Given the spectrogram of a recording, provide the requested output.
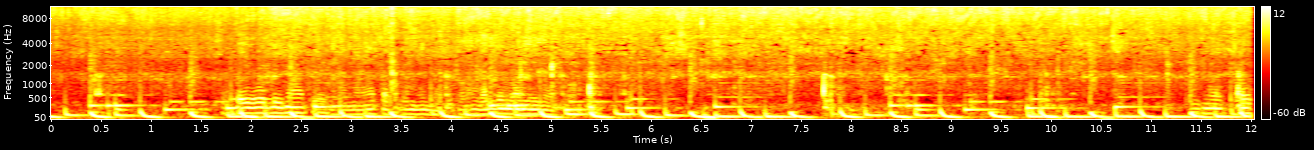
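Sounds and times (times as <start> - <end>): background music: 0.0 - 12.0
onions sizzling in hot oil: 0.0 - 12.0
spatula stirring in pot: 2.7 - 12.0.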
